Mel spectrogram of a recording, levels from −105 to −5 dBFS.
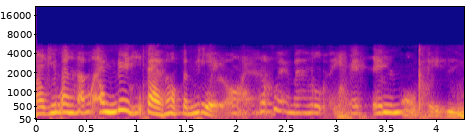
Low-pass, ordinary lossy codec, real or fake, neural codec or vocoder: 5.4 kHz; none; fake; codec, 16 kHz, 1 kbps, FreqCodec, larger model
